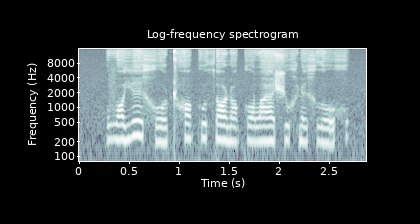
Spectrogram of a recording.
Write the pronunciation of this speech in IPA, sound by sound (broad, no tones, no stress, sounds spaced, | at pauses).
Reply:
v ɒ j e x o ʈʰ ɒ k u θ ɾ ɒ ɳ ɒ k o lˠ æ ʃ u x ɳ e x ð o x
